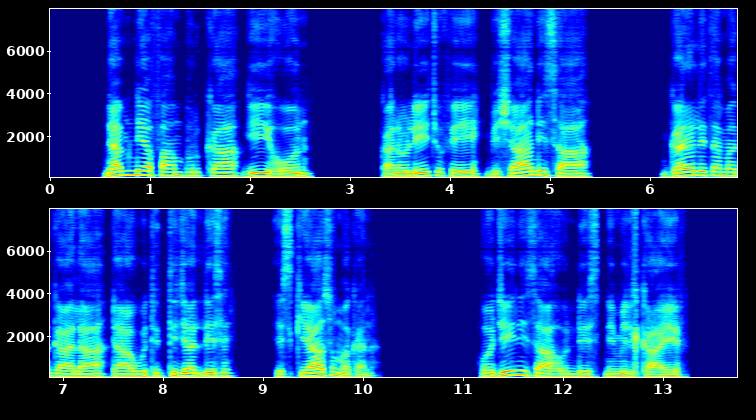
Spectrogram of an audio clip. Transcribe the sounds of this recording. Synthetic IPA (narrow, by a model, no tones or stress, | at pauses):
nɐmnɪɐfaːnbʊɾkʼaːɡiːɦo̞ːŋ | kɐnɔliːt͡ʃʼʊfeːbɪʃaːnɪsaː | ɡɐɾɐlɪt̪ʼɐmɐɡaːlaːd̪aːwːɪt̪ɪt̪ːɪd͡ʒɐlʔɪs̬ɛ | ɪskʼɪjaːsʊmɐkɐnɐ̥ | hɔd͡ʒiːnɪsaːɦʊnd̪ɪsnɪmɪlkaːʔe̞ːf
